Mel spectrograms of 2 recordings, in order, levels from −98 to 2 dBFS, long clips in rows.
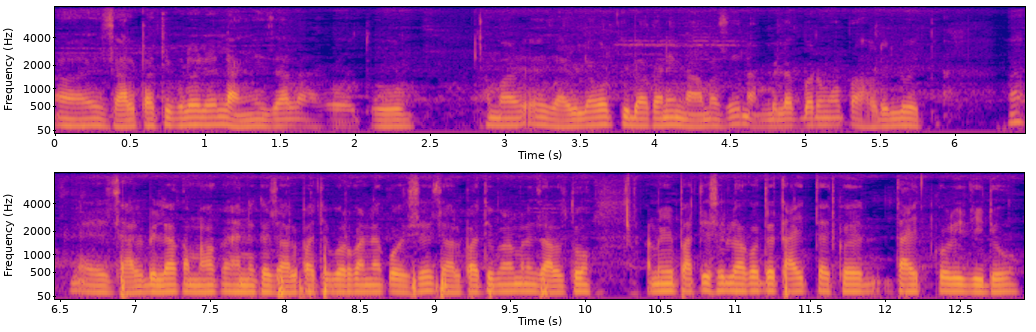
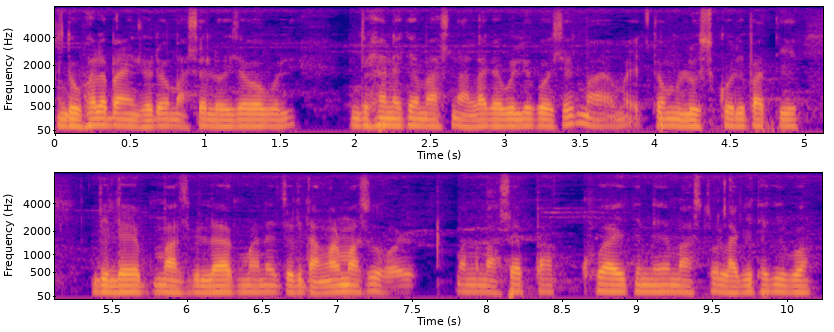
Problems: background sounds at intervals, low volume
